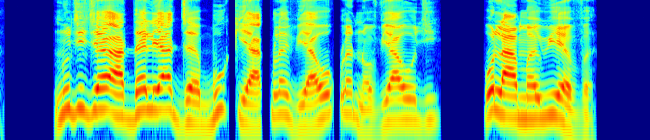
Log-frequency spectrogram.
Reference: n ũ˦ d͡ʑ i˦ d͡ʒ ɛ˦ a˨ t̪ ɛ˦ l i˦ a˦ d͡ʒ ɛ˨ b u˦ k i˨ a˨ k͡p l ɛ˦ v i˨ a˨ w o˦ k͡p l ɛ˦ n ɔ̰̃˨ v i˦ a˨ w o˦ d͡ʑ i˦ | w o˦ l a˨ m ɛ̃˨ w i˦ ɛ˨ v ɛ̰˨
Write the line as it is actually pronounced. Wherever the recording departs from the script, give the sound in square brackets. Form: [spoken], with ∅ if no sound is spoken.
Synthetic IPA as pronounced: n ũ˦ d͡ʑ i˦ d͡ʒ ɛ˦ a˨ [d̪] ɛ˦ l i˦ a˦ d͡ʒ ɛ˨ b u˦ k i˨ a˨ k͡p l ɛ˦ v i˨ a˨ w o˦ k͡p l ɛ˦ n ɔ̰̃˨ v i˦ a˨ w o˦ d͡ʑ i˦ | w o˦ l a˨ m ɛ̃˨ w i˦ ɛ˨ v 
